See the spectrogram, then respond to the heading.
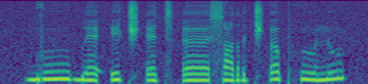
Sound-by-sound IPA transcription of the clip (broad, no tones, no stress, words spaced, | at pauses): ɡuːbɛ ʔɪt͡ʃʼɛt͡sʼɜːsɑr t͡ʃʼʌpʰuːnu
